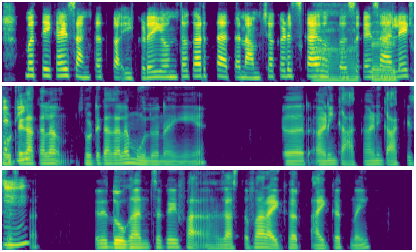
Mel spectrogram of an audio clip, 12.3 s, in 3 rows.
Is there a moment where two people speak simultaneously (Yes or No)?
Yes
